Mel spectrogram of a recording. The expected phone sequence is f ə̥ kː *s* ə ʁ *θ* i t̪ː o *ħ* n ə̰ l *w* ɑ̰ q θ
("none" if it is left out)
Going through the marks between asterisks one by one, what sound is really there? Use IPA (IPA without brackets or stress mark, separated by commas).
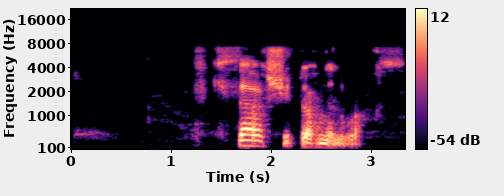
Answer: θ, ʃ, ħ, w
